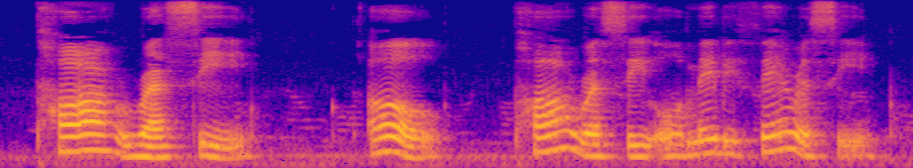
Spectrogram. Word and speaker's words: Parsees: The same tribe in other countries was called Parsees. Parsees signify defenders of the faith, but it should be pronounced Parasi.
